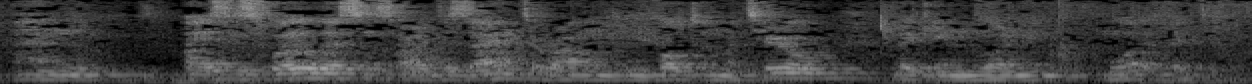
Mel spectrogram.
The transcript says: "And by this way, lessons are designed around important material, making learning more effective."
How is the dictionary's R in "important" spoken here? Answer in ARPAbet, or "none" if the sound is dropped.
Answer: L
